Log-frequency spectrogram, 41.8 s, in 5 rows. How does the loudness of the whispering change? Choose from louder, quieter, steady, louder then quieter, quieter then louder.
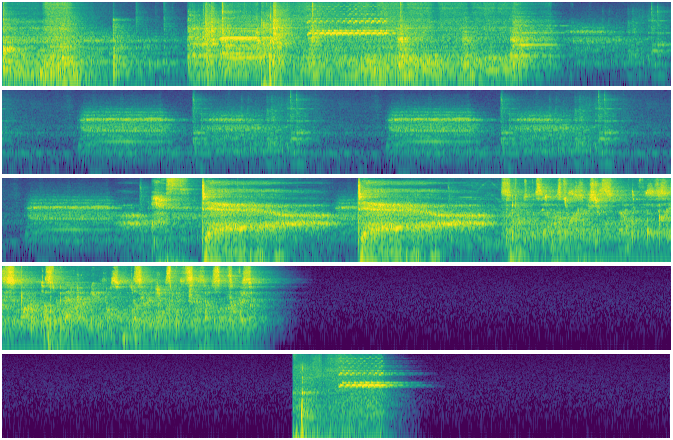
steady.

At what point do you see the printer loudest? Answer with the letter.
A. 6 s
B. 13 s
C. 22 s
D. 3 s
D.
